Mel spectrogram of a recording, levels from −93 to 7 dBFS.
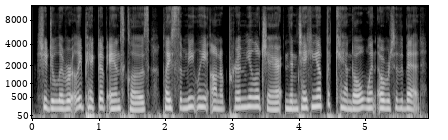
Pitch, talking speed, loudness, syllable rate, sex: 205 Hz, 250 wpm, -17 LUFS, 7.2 syllables/s, female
